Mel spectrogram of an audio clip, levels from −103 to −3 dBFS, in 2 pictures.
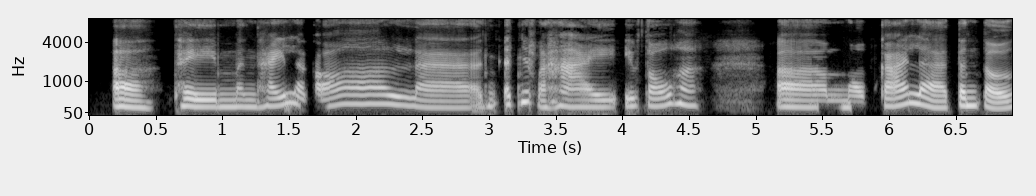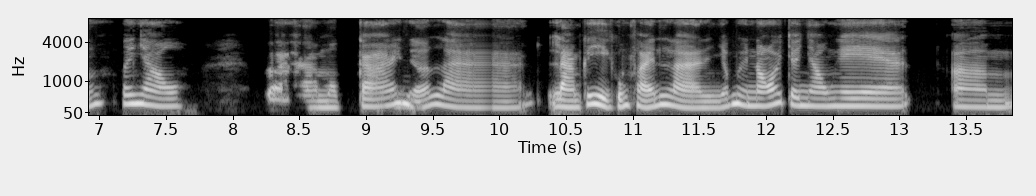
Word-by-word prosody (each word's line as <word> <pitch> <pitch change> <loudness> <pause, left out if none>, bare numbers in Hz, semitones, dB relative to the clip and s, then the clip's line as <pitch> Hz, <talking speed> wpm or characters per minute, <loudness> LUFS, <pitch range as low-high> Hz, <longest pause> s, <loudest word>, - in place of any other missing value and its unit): Ờ, 175 -3 +6 0.2
thì 175 -2 +3
mình 175 0 -3
thấy 195 +5 0
là - - -1
có 245 +7 0
là 165 -8 -1 0.2
ít 230 +4 -1
nhất 295 - 0
là 165 - 0
2 170 0 0
yếu 190 0 -2
tố 195 +3 0
ha. 235 -5 -2 0.6
Ờ, 170 -2 +3 0.2
một 155 -1 0
cái 200 +5 +3
là 175 -12 +4
tin 200 +3 +2
tưởng 155 - +3 0.2
với 250 - +3
nhau, 195 -6 +1 0.6
và 160 - -5
một 160 0 -3
cái 190 +6 0
nữa - - -2
là 170 -9 -3 0.4
làm 170 -2 +2
cái 240 +5 +3
gì 210 - +5
cũng 180 +4 -1
phải 175 -5 +2
là 185 -10 +2
giống 155 +8 -2
như 235 -5 +2
nói 205 +7 +2
cho 225 - -1
nhau 195 -2 -1
nghe, 195 -1 0 0.3
ờm, 170 -1 -4
190 Hz, 175 wpm, -24 LUFS, 170-215 Hz, 0.6 s, Ờ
